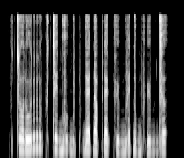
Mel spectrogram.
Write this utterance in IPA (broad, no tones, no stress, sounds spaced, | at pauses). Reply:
t o ɾ u r u k t e ɡ u ɡ ə p ɠ ɛ ɗ a p ɾ ɛ k y b e ɗ u b ʔ y b d ə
